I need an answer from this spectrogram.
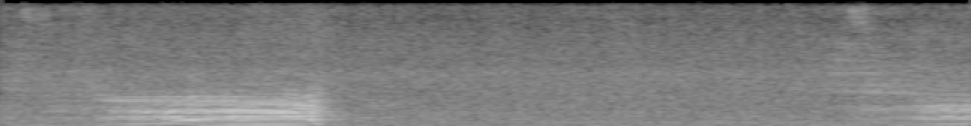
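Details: A cow in a field in Wales gives a deep, drawn-out moo that swells upward, then a second moo begins.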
